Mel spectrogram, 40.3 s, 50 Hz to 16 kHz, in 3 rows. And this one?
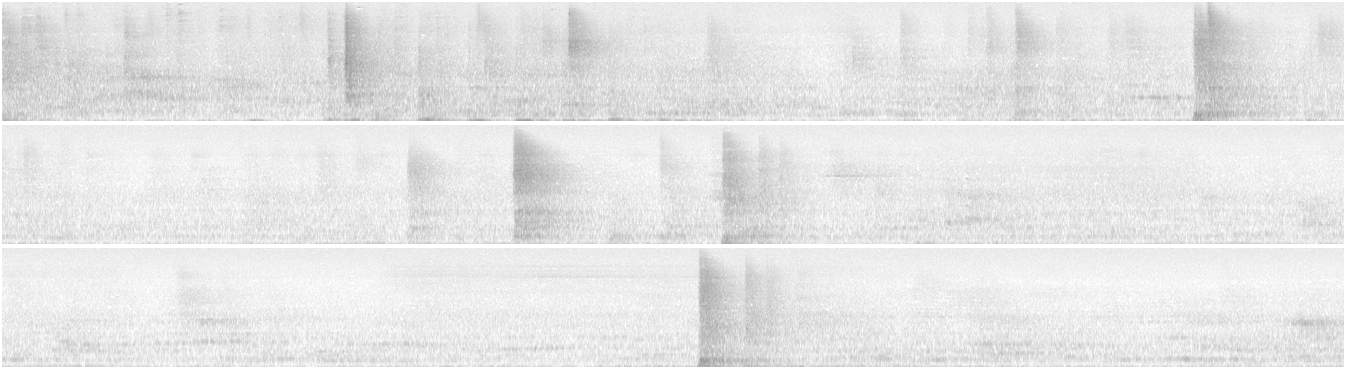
Queneau ambiance couloir calme 02
prise de son fait au couple ORTF dans un couloir de lycée, pas, calme
crowd, field-recording, foot, hall, people, step, voices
